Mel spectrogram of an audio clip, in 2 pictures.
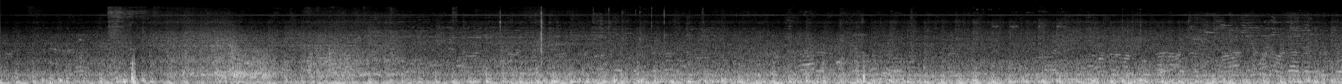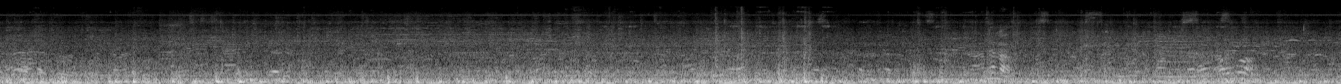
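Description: A train running steadily: a continuous heavy rumble with the clatter of wheels on the rails.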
